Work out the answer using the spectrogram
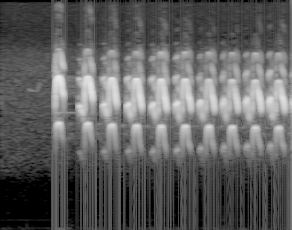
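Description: A bar-tailed godwit gives a fast series of nasal, slightly rising-then-falling notes, about five a second, with no other sounds.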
